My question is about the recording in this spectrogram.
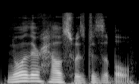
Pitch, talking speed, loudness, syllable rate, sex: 110 Hz, 215 wpm, -17 LUFS, 7.3 syllables/s, male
